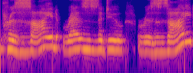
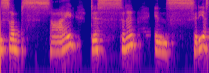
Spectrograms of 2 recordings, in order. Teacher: in preside, residue, reside, I've got zzz, but look in subside, dissident, insidious, now I've got s.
